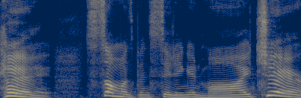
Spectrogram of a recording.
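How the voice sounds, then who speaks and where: In a very clean recording with a silent background, someone performs a put-on character voice at a middle pitch. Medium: read story.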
